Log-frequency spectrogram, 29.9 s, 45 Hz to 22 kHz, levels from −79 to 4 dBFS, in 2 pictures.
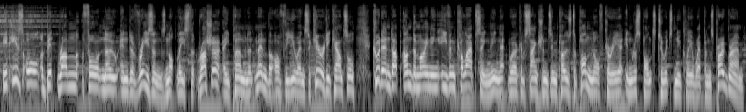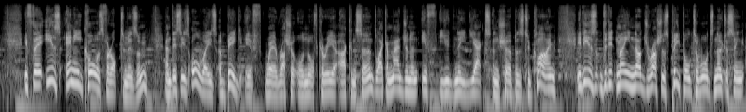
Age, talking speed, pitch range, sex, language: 50-69, 175 wpm, 130-185 Hz, male, English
